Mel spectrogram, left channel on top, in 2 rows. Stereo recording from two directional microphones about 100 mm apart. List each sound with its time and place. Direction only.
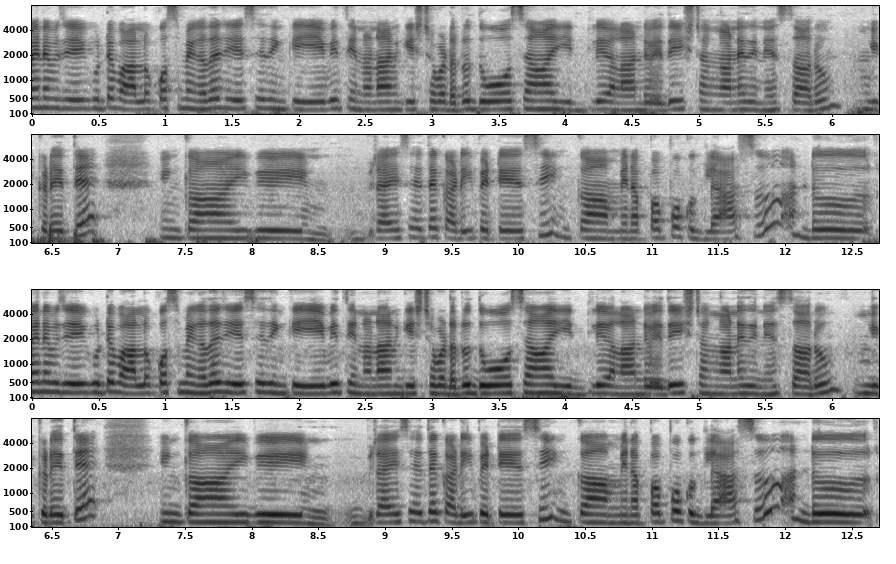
0.0 s a woman's voice: 30° right (ahead or behind)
